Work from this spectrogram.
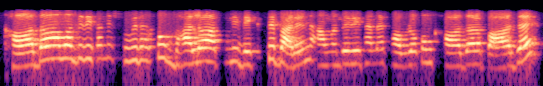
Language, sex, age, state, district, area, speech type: Bengali, female, 30-45, West Bengal, Purulia, rural, conversation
